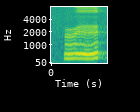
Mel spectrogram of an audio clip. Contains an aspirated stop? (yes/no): no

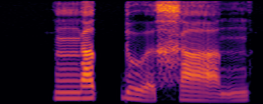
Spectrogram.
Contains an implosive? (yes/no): yes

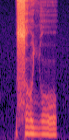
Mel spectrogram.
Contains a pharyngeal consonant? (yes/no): no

